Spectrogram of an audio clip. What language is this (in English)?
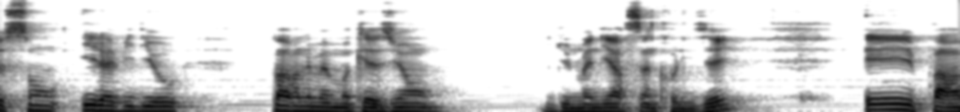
French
